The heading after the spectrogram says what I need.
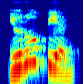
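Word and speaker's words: European: यूरोपियन, भले ही यहाँ पे लेटर ई है लेकिन उसका प्रोनाउंसिएशन क्या होता है, यू, तो उसको लगेगा आर्टिकल ए, और यूरोपियन।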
